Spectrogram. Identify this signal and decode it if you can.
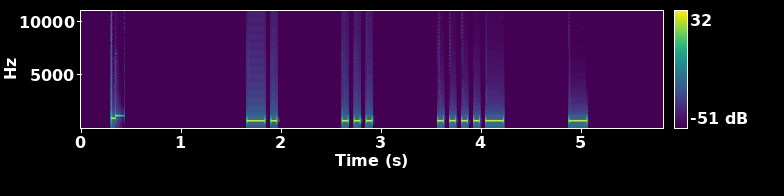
Morse code, heard as a keyed tone, about 20 wpm, spaced as for 10 wpm, 700 Hz. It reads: NS4T
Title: 109 Lesson 18g - Letter m - Call Signs 20wpm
